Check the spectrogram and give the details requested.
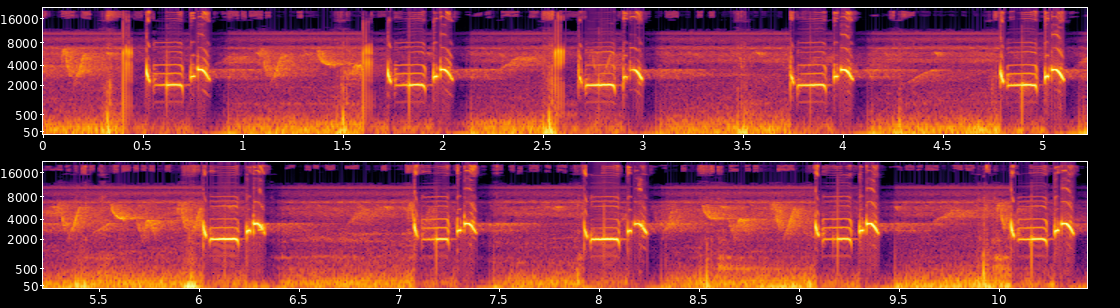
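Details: Ten seconds of continuous male prenjak song, sharp high chirp-and-drop phrases repeated at a fairly even pace, roughly one each second, with soft twitters between and a faint steady hum.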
